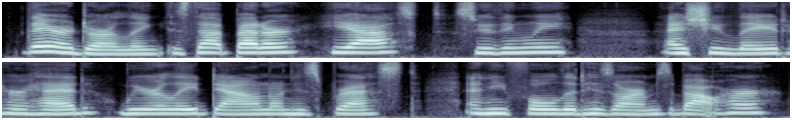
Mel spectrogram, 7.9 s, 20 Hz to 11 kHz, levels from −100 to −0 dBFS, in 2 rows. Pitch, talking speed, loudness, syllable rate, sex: 225 Hz, 190 wpm, -18 LUFS, 5.2 syllables/s, female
